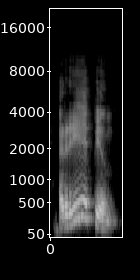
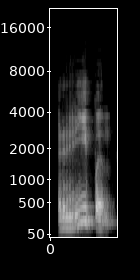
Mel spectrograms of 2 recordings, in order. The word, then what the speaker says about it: Ріпин: так через 5 і російською мовою природно читається як Рєпін а от українською ви не повірите ріпинг порівняйте такі слова як ріка яка ліс і лес дід і дед тощо різна вимова ять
